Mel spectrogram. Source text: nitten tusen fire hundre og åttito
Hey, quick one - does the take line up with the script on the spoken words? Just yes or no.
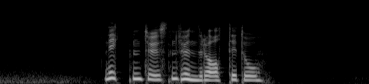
no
